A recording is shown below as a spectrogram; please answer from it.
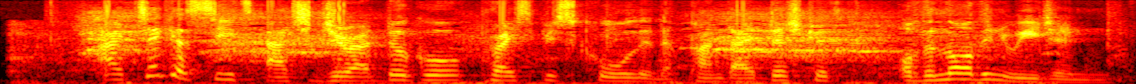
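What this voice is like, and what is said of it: Ghanaian English accent. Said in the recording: “Is anyone from Ghana in the room? ... The accent is a bit difficult to follow”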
